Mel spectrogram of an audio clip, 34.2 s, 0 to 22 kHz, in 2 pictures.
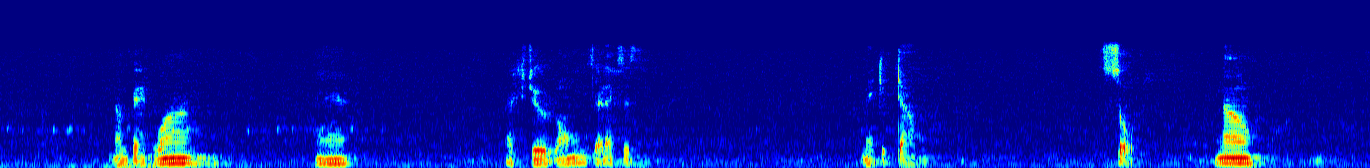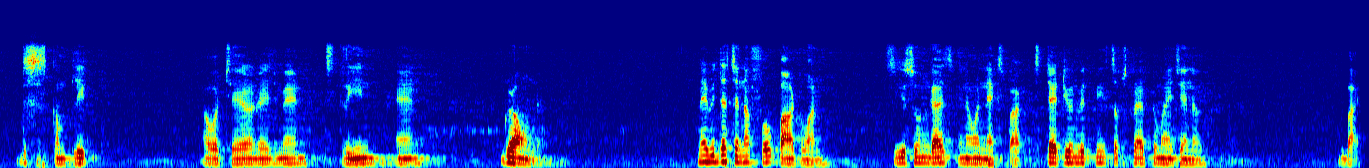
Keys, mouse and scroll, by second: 0.3 KP_1, 1.6 click, 2.5 b, 5.0-8.1 drag, 8.1 Tab, 9.3-11.5 drag, 13.0 click, 13.6 click, 15.8-16.6 drag, 16.6 scroll up 1, 18.0 click, 20.9-22.5 middle drag, 24.1-24.8 scroll down 1, 24.8 click, 26.0-30.0 drag.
